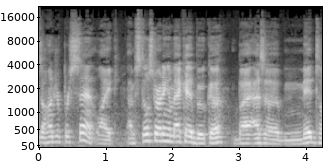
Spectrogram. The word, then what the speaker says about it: Egbuka: Emeka Egbuka, still feel good enough to play him. Sorry for keep pronouncing the G. I just C-E-G-B and I go Egb.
